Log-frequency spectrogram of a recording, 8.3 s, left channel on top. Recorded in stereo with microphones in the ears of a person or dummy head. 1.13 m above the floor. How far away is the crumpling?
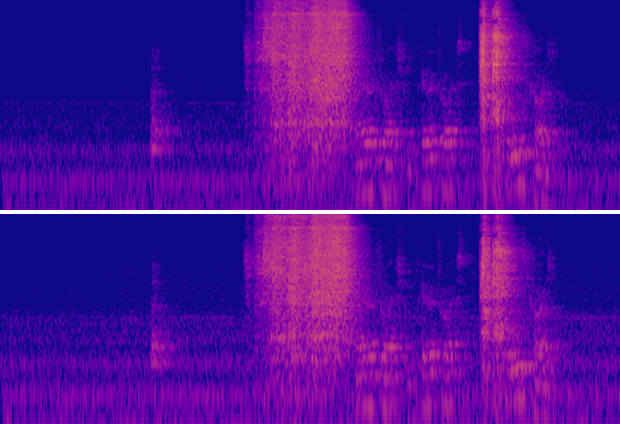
About 1.2 m.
